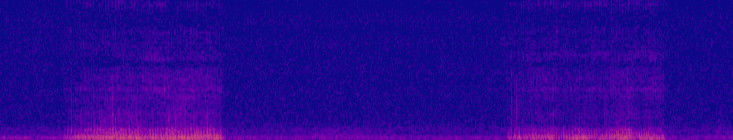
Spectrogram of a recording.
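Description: Two rough, rattling snores about three seconds apart from a sleeping animal in a quiet room.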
